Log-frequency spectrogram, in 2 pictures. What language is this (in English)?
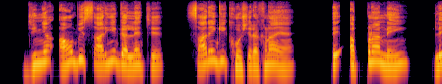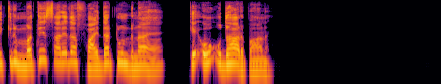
Dogri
